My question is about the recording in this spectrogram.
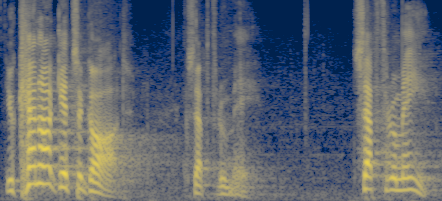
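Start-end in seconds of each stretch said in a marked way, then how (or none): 1.8-2.6 very soft, low aside; hushed. Acted. Preacher quoting Jesus to the congregation, hushed. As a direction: drop right down to a hush.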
